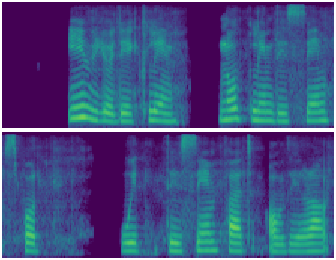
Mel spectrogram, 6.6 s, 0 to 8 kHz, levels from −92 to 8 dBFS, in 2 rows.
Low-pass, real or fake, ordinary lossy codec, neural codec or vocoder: 7.2 kHz; fake; none; codec, 16 kHz, 4 kbps, X-Codec, HuBERT features, trained on LibriSpeech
